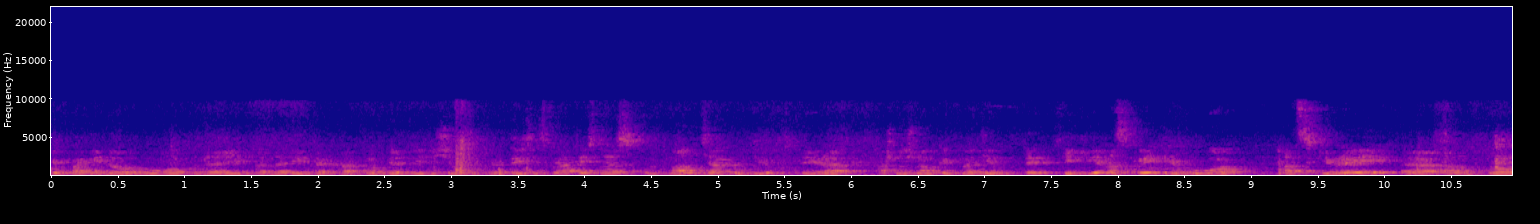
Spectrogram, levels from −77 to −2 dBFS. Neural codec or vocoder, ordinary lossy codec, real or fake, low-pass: none; AAC, 32 kbps; real; 9.9 kHz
